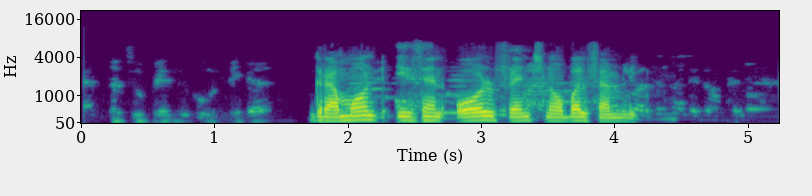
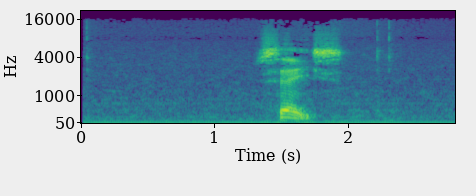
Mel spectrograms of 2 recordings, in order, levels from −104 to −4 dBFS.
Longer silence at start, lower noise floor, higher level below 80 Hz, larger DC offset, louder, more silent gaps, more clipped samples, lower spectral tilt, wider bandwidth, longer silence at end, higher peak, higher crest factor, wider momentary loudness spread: first, 0.25 s vs 0.05 s; first, -50 dBFS vs -46 dBFS; second, -62 dBFS vs -46 dBFS; neither; about the same, -17 LUFS vs -19 LUFS; neither; neither; first, -7 dB/octave vs -2 dB/octave; second, 6.8 kHz vs 16.5 kHz; first, 1 s vs 0.45 s; first, -2 dBFS vs -6 dBFS; about the same, 18 dB vs 20 dB; second, 10 LU vs 24 LU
